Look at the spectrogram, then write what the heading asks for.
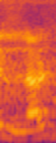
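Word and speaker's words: learned: और यदि इसका प्रोनाउंसिएशन लर्निड होता है तो फिर ये एडजेक्टिव का काम करेगा।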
